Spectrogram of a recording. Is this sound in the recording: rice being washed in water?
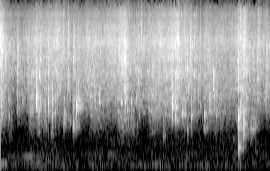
yes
